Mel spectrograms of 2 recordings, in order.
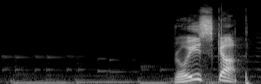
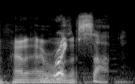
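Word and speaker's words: Röyksopp: Okay, I'm going to say Royskop. No. Damn it. Close though. All right, what do we do? Royksop.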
